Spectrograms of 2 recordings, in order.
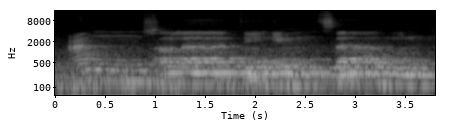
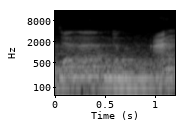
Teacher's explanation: Ikhfa itu dibaca sama, dia ada mendengungnya an karena ketemu shad, ketemu shad agak mendengung.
